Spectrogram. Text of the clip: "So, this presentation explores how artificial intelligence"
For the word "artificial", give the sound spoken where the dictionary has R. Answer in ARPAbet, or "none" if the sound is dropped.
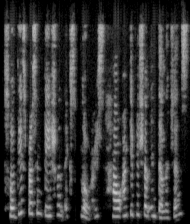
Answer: R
